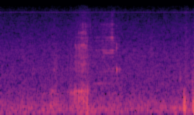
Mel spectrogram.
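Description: A quiet sip of coffee from a cup: a short airy slurp, a second soft draw a moment later, then a faint swallow. No one speaks.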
